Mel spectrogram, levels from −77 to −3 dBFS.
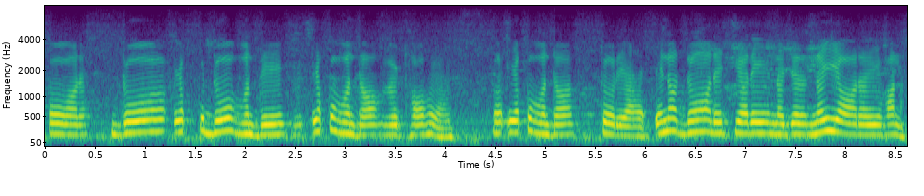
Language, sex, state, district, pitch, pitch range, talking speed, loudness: Punjabi, male, Punjab, Kapurthala, 180 Hz, 170-200 Hz, 165 wpm, -12 LUFS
